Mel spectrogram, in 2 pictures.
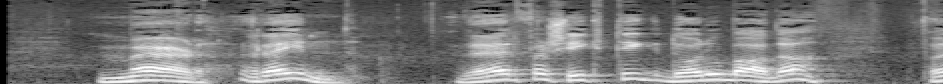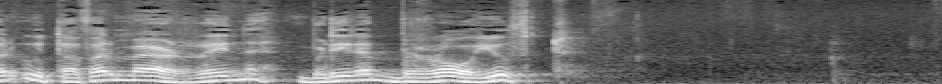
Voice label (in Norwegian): maeLrein, Numedalsmål; Substantiv hokjønn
